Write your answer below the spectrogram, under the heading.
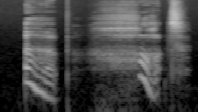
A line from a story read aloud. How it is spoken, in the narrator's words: Nicole whimpered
